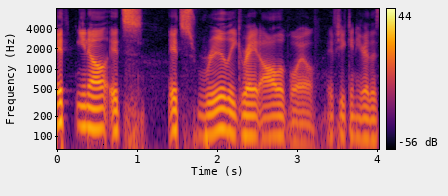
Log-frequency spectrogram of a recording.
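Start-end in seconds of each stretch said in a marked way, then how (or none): 1.4-3.3 dripping with sarcasm. Praising a mob family's olive oil that people are forced to buy: sarcastic. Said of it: "the sarcasm in my voice".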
